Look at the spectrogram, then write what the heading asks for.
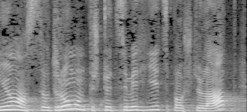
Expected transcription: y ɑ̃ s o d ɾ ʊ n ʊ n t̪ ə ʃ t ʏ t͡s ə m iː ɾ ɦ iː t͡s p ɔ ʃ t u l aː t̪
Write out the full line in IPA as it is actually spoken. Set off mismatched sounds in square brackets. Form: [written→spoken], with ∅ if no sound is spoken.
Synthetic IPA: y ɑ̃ s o d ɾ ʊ [n→m] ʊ n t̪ ə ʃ t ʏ t͡s ə m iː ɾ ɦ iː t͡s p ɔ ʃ t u l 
